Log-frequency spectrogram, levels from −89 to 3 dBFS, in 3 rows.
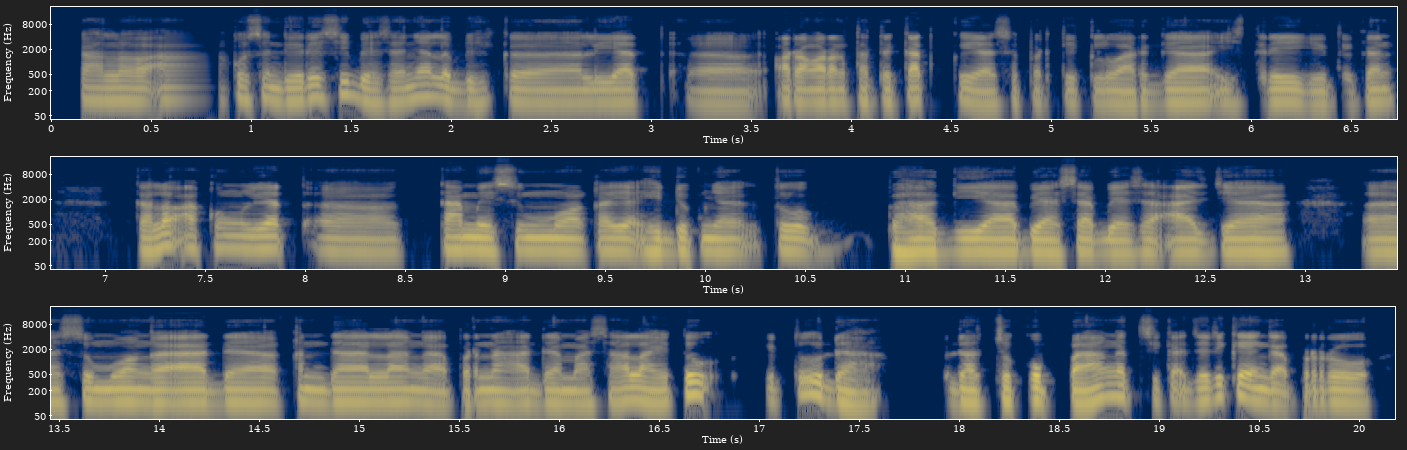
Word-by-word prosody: Kalau 115 -1 -2
aku 120 +1 -7
sendiri 115 +1 -1
sih 140 +5 -3
biasanya 115 +1 -3
lebih 110 -5 -3
ke 110 -2 -4 0.3
lihat, 105 0 -2 0.2
eee, 95 -1 -5 0.2
orang-orang 110 -1 +2
terdekatku 110 +2 -3
ya 95 - 0
seperti 95 +1 -9
keluarga, 100 +2 -1
istri 105 +1 -3
gitu 95 0 -8
kan. 105 +2 -2 0.5
Kalau 120 +6 +4
aku 130 -3 -2
ngelihat, 130 0 +1
eee, 110 -2 -4 0.2
kami 120 -1 +4
semua 115 0 +2
kayak 115 -1 +1
hidupnya 110 +1 0 0.2
tuh 110 -3 +1 0.3
bahagia, 110 0 +3
biasa-biasa 105 0 +1
aja, 110 +1 +1 0.3
eee, 110 0 -1
semua 110 +2 +1
nggak 105 0 +4 0.2
ada 105 0 +1 0.2
kendala, 110 0 +2
nggak 95 -1 -1
pernah 100 0 -1
ada 100 +1 -1
masalah, 105 +4 +1
itu 160 +8 +4 0.2
itu 85 - +1
udah 95 -5 -1 0.3
udah - - +4
cukup - - +3
banget 130 +8 +3
sih, - - -5
Kak. 110 -2 -4
Jadi 115 +5 +2
kayak 110 -8 +4
nggak - - -23
perlu, 105 -3 +1
110 Hz, 150 wpm, -25 LUFS, 105-115 Hz, 0.5 s, Kalau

